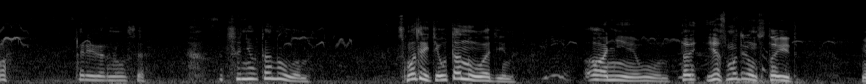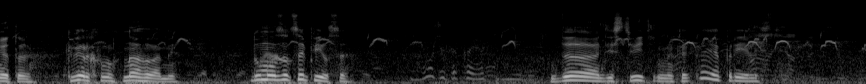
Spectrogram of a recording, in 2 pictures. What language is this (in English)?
Russian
